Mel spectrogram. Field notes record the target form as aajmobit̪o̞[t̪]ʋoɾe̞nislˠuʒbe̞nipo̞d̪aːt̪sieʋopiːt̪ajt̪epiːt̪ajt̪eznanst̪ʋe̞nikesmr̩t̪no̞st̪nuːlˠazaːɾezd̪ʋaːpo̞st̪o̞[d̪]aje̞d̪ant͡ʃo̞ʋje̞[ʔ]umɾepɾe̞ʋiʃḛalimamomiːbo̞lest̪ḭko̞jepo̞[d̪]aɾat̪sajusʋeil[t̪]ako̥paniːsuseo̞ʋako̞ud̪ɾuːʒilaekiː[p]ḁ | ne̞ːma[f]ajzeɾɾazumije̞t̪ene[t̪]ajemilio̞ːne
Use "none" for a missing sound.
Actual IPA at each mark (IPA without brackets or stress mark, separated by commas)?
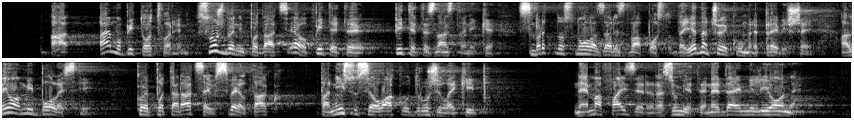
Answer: t̪, d̪, k, t̪, t̪, p, f, d̪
